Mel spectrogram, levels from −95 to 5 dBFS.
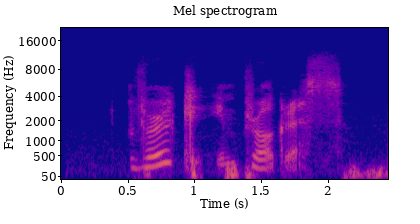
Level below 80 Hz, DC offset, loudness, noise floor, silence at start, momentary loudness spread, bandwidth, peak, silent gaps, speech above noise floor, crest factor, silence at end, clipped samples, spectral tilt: -60 dBFS; under 0.1%; -44 LUFS; -69 dBFS; 0.5 s; 12 LU; 13.5 kHz; -20 dBFS; none; 25 dB; 24 dB; 0 s; under 0.1%; -4 dB/octave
